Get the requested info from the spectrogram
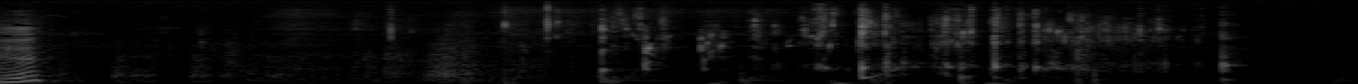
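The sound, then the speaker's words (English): Beer pours into a glass in uneven glugs and splashes, a bubbly, trickling stream that rises and falls over a few seconds before stopping abruptly. “I think I poured a lot.”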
